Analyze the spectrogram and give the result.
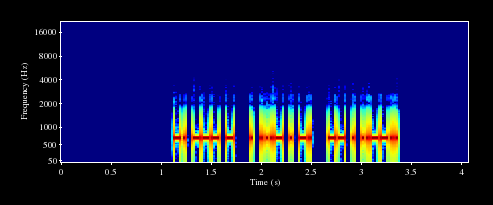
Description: Morse code, heard as a keyed tone, about 50 wpm, 700 Hz. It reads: NOT EVEN ME?
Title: Sentences from Top 600 Words 50wpm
